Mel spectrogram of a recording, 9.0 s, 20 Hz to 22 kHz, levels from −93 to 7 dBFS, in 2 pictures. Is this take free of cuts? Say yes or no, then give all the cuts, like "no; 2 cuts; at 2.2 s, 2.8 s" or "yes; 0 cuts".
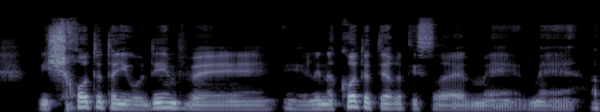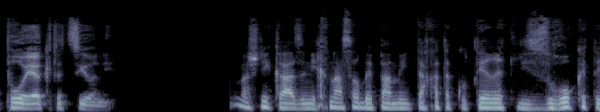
yes; 0 cuts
